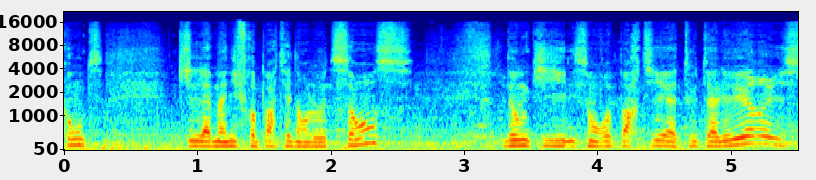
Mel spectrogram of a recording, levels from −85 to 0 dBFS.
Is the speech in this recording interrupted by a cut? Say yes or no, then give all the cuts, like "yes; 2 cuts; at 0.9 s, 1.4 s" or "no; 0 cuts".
yes; 1 cut; at 3.7 s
